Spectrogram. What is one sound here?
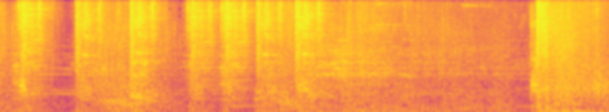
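Game spell effects crackle and whoosh in bursts.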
